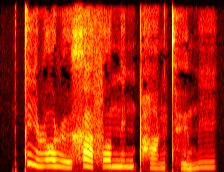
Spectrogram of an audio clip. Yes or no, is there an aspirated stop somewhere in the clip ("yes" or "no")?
yes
